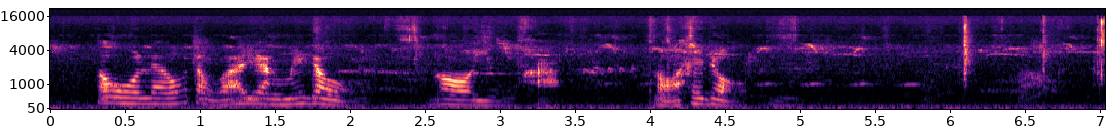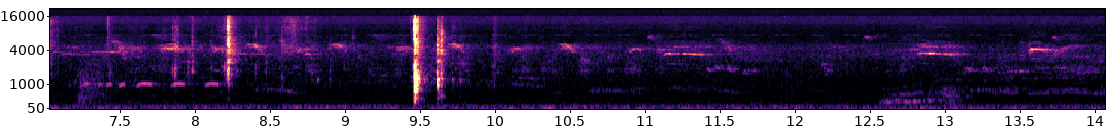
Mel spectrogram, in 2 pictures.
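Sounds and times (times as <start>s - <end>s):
faint birds chirping: 0.0s - 14.0s
light clicks of plastic pots: 6.0s - 10.2s.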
